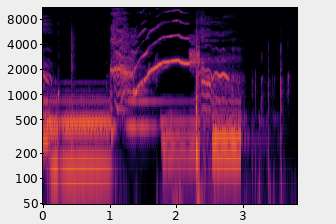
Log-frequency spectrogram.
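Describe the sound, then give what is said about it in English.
A man's loud, angry scream in an edited video, heavily processed and distorted, holds for about three seconds with its pitch sweeping up and back down, then cuts off abruptly into faint scattered clicks. “That dude's angry. I need to hear the scream again.”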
